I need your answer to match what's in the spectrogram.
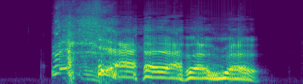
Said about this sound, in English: I start thinking about Pam Grier, and I can't stop sneezing.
